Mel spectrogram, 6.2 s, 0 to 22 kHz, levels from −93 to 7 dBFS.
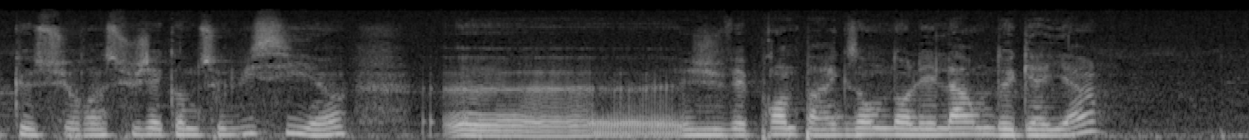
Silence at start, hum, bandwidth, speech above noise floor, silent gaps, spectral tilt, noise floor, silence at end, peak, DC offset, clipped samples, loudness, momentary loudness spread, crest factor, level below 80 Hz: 0 s; none; 13.5 kHz; 23 dB; none; -6.5 dB/octave; -50 dBFS; 0.1 s; -12 dBFS; under 0.1%; under 0.1%; -28 LUFS; 7 LU; 14 dB; -54 dBFS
